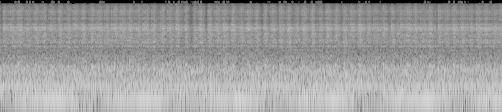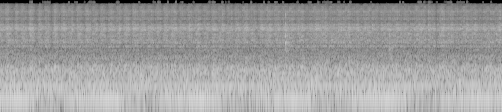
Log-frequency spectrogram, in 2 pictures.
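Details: Tumble dryer, drum turning but stone cold with no heat: over the steady hum a low rattling ratchet repeats about once a second; mechanical noise, not a jockey wheel, cause unknown.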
